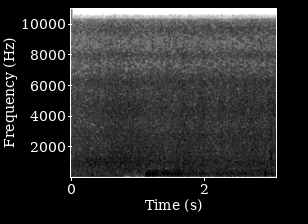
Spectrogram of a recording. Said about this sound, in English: A morning thunderstorm on Funafuti Atoll is a mixed blessing. The storm fills the water tanks with needed fresh water,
